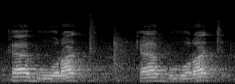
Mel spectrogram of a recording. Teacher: huruf ta ataupun Sin jangan tambah huruf baru hanya lepaskan angin huruf ta makhraj dia hujung lidah belakang gigi atas Masih pada makhraj huruf ta lepaskan angin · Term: hams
